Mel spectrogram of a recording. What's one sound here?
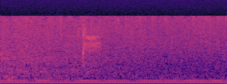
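A young woman says a short word quietly.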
